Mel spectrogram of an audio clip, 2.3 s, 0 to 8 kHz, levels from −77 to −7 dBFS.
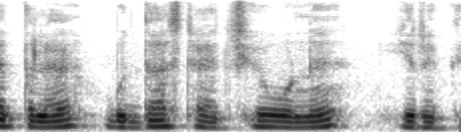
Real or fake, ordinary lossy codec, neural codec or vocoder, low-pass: real; none; none; none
